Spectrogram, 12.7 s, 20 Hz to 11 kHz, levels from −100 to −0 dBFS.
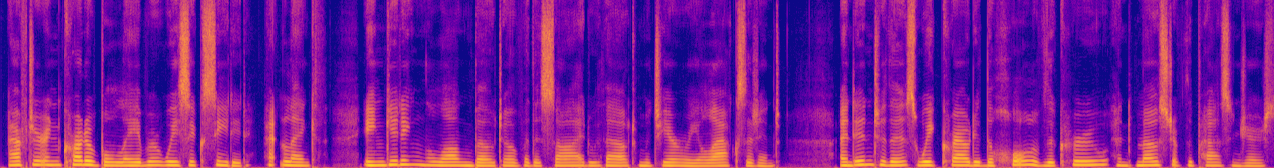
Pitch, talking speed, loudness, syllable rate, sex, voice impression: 220 Hz, 150 wpm, -19 LUFS, 4.5 syllables/s, female, feminine, adult-like, tensed, soft, slightly clear, intellectual, calm, friendly, reassuring, elegant, kind, slightly modest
